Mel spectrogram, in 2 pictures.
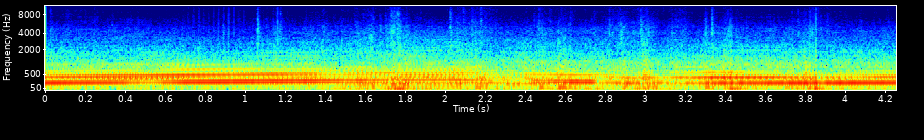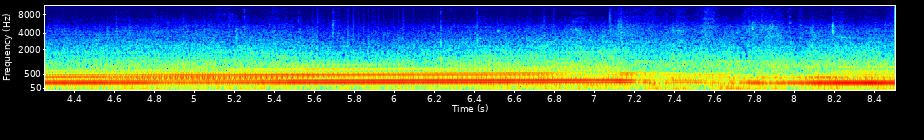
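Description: Manual Toyota GR Supra's B58 turbocharged inline-six pulling hard, heard inside the cabin. The engine note climbs, drops sharply at a gear change about two and a half seconds in, then climbs steadily again for about four seconds before falling near the end.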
